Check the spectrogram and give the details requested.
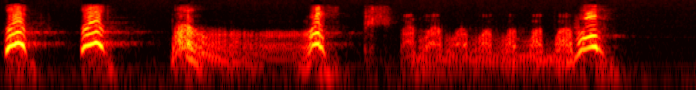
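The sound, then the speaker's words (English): A person mimics a dog, giving a few sharp barks, a drawn-out whiny yelp, then a quick stuttering run of yaps ending in one last bark. “I like to identify as my dog Asher.”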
